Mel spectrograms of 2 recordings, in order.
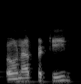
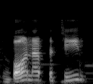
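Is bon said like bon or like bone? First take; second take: bone; bon. First: The first word sounds like bone. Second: The first word sounds like bon. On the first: "I guess with an accent, it might sound like bone" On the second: "You say bon, it's bon appetit"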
